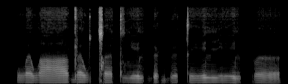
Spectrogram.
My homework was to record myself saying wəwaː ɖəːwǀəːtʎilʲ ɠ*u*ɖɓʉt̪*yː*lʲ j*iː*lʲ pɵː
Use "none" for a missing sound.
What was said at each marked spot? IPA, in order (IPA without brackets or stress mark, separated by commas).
ɯ, iː, iː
